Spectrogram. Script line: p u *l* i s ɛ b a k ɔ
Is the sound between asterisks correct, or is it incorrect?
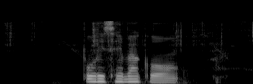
incorrect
